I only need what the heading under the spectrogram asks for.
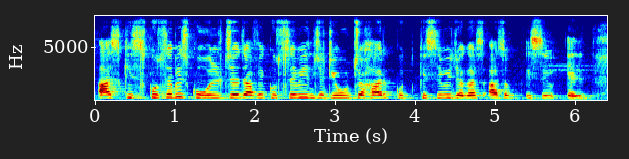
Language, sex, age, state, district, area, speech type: Dogri, female, 18-30, Jammu and Kashmir, Jammu, urban, spontaneous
